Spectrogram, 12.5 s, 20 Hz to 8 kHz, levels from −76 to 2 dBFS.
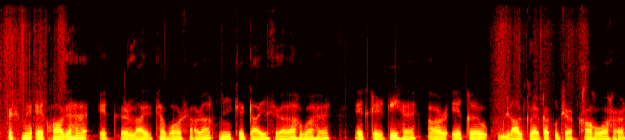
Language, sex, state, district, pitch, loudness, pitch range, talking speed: Hindi, male, Bihar, Supaul, 125 Hz, -17 LUFS, 115-130 Hz, 125 wpm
